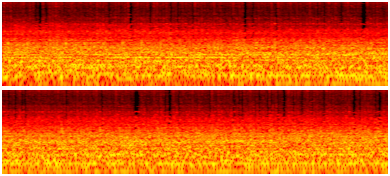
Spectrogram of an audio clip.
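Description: Heavy diesel idling with a dense, rough clatter and scattered sharp knocks over the steady drone, a knock whose cause is unknown.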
